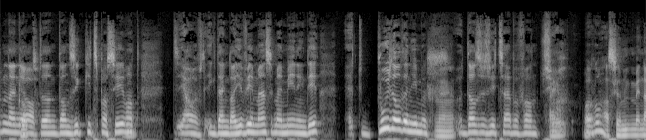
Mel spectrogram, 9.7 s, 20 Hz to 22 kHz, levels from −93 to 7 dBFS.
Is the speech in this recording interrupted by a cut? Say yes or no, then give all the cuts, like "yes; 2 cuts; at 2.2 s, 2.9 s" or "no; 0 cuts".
no; 0 cuts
